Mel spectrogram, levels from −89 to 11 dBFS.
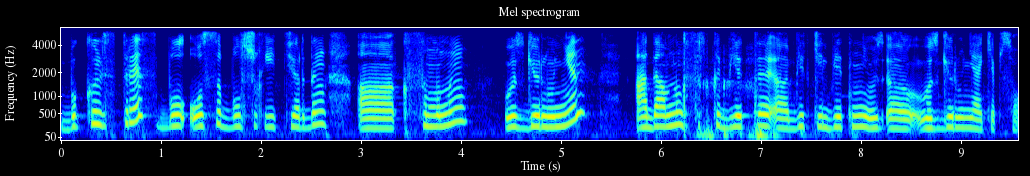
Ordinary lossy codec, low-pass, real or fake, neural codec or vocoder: none; 5.4 kHz; real; none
